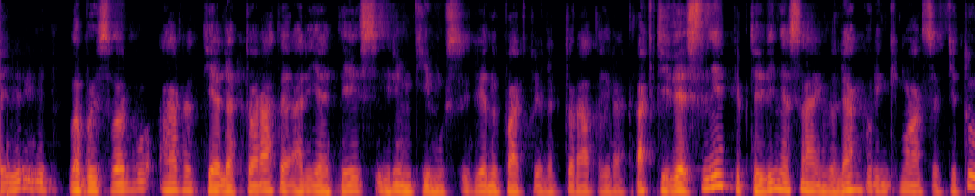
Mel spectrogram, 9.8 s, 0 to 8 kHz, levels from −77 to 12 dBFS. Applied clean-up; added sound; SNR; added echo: neural mask model DeepFilterNet 3.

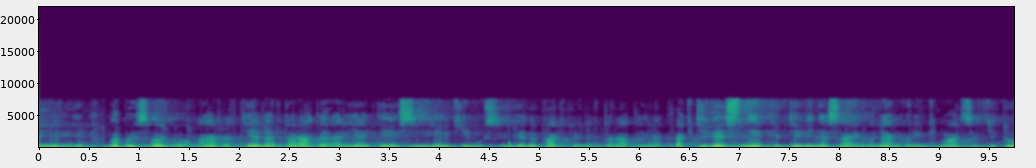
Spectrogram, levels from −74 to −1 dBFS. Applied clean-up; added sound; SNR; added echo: none; Writing; 1 dB; reverberation time 1.8 s.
